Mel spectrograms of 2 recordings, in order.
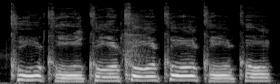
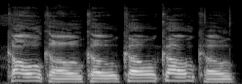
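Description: First: Louder, higher Durham chant, coal becoming "cool"; proper Durham accent. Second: Sung, rhythmic, evenly beaten repeats of COAL; sung chant. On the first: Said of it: "They'd sing it in a proper Durham accent". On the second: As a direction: chant COAL in the speaker's own accent. They'd sing it in a proper Durham accent. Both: Shown as a demonstration.

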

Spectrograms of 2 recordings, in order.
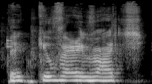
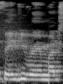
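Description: First: Slow, higher, teeth clenched in fury; through clenched teeth. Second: Thanks forced through clenched teeth; a hint of grinding teeth, bitter thanks. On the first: Retold or imitated. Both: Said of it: "through clenched teeth".

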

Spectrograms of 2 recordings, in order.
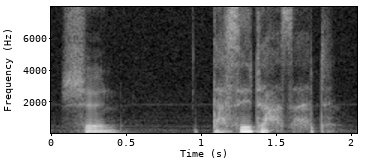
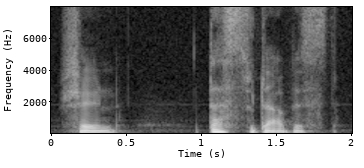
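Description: First: Whispering. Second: Said in the usual way. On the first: Shown as a demonstration. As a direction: whisper it to the listeners. Same greeting whispered to all.

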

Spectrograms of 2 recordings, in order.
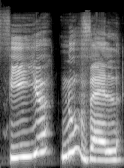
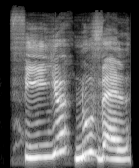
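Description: First: "Fille" as a long i, "nouvelle" with a clear final L, slowly; clear L sounds. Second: Slow "Fille nouvelle", long ee in "Fille", crisp final L in "nouvelle"; clear L sounds. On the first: Teacher modelling "Fille" versus "nouvelle" for students, slowly and clearly. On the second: Teacher repeating "Fille nouvelle" for students to copy, slowly. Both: Shown as a demonstration. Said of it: "nouvelle a gente precisa pronunciar os L's".

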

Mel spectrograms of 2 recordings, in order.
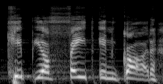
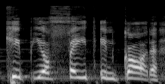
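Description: Both takes have the same delivery.

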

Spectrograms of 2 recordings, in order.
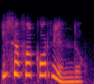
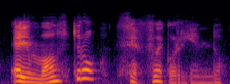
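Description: First: Scampering off. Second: Said in the usual way. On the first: A narrator's reading. Monster dashes away.

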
